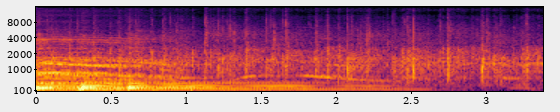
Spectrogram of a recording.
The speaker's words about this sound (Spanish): Es hondo y espiritual, y si el alma se termina, aunque esto ya se ilumina, le pido al espectador un aplauso para el mejor rapero de la Argentina.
